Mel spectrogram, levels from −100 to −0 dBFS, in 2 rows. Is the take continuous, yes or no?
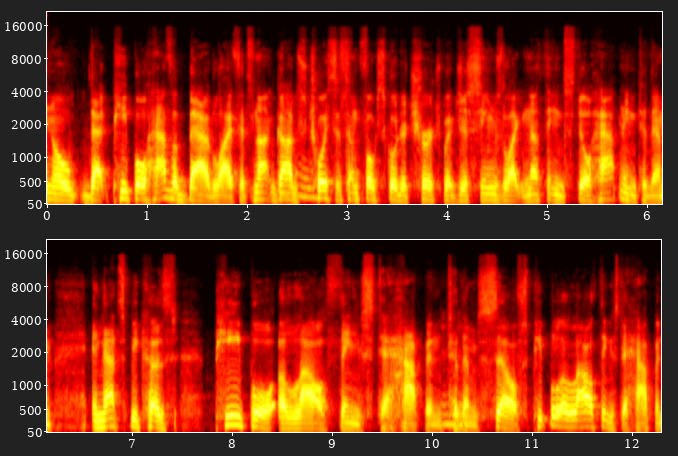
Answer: no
